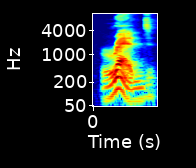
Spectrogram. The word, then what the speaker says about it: read: You've probably noticed that red is a bit different. Same spelling, but different pronunciation. V2 and V3 sound just like the color red.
